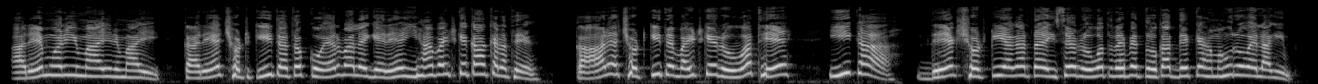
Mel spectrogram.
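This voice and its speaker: A squeaky, put-on character voice moves at a moderate pace. Its loudness stays very even, and its pitch varies in an ordinary way. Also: woman, extremely high pitch for a woman. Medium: cartoon. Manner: emotional, motherly.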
